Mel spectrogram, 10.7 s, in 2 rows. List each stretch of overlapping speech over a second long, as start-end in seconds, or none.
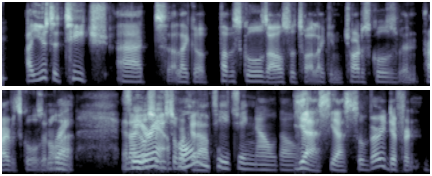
6.9-8.2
